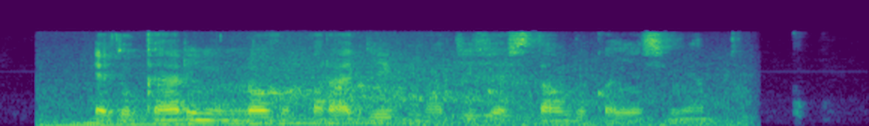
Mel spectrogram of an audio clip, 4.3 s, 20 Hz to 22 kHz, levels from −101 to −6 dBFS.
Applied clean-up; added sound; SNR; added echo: none; Car; 7 dB; none.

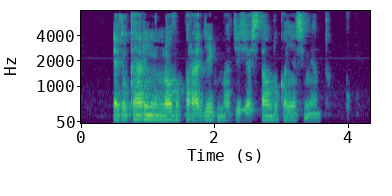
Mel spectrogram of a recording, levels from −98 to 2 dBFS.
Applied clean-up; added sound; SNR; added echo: none; none; none; none.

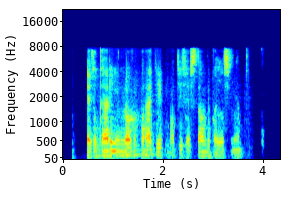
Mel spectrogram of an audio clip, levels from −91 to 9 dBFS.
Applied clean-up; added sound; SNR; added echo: neural mask model RNNoise.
